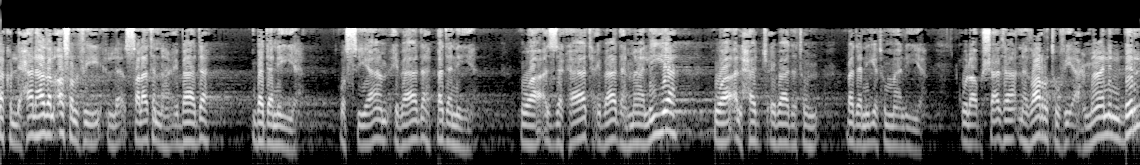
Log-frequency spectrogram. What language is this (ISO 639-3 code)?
ara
